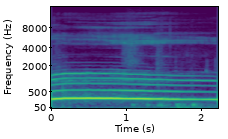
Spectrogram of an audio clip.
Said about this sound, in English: Rowdy howls mournfully.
